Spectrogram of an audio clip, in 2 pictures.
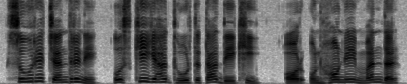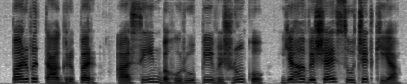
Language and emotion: Hindi, neutral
